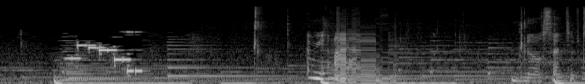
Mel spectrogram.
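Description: From 0 to 2.0 s, the adaptive stream starts at a low bitrate. Nothing sounds above 5 kHz, which fits a roughly 16 kbit/s MP3, until quality jumps abruptly, with no gap, unlike a rebuffer stall.

From 3.32 to 3.96 s the sound becomes a rigid, metallic buzz near 93.8 Hz, likely robotic sound from repeated short buffers of about 11 ms covering most of the stretch. Its fixed pitch, confined to this burst, distinguishes it from steady mains hum.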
